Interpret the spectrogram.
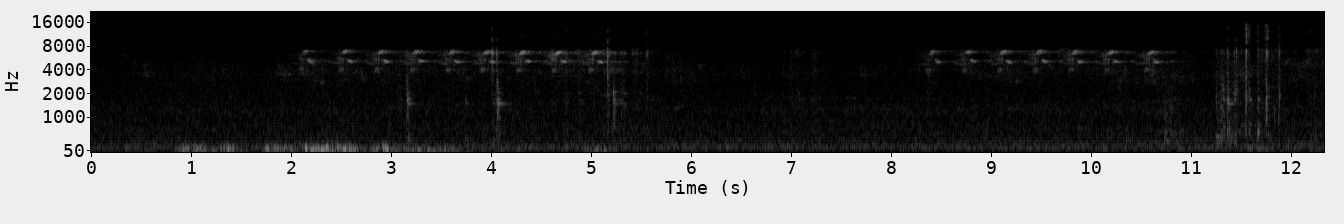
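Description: Faint, near-silent room with a small bird chirping in two runs of short, evenly spaced high chirps, about four a second, each run lasting two to three seconds. Soft low thumps in the first few seconds and a few sharp clicks near the end.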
